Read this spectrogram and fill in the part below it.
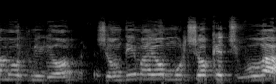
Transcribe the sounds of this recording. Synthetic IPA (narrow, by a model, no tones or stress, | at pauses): mot̪miljon | ʃeomd̪imajo̞mːulʃoket̪ʃvuʁa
